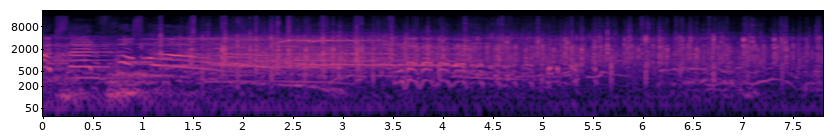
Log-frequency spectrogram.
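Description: Dense crowd applause and cheering at a French drift championship podium ceremony, steady and loud, with whoops and chattering voices mixed into the clapping.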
